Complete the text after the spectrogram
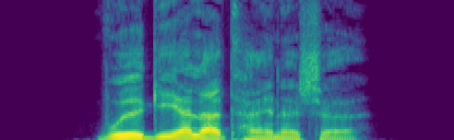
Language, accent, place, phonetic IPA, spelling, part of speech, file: German, Germany, Berlin, [vʊlˈɡɛːɐ̯laˌtaɪ̯nɪʃə], vulgärlateinische, adjective, De-vulgärlateinische.ogg
- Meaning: inflection of vulgärlateinisch: 1. strong/mixed nominative/accusative feminine singular 2. strong nominative/accusative plural 3. weak nominative all-gender singular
